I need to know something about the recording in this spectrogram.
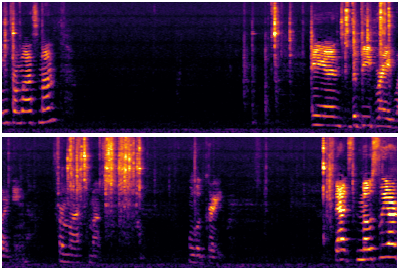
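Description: A young woman speaks calmly and close by, in short phrases with pauses.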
